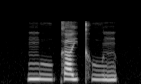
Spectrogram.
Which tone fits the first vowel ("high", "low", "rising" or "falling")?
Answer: low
